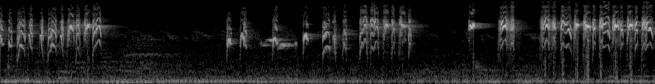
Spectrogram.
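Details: Olive-backed sunbird, known locally as sogok ontong sriganti, in gacor nembak song used to train other birds: dense runs of thin, very high tweets and rapid trills, broken by short pauses, over a faint low hum.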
